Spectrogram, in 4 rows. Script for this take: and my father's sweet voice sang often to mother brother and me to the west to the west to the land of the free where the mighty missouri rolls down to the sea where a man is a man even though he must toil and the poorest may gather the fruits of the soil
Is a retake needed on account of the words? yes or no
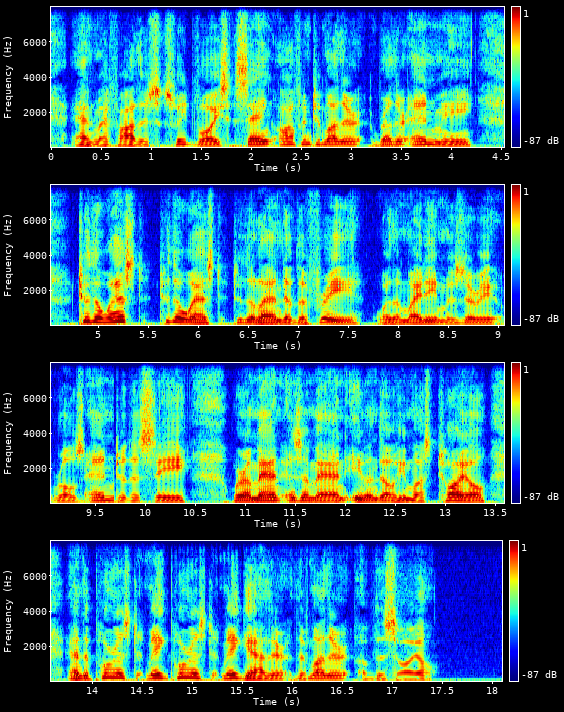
yes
